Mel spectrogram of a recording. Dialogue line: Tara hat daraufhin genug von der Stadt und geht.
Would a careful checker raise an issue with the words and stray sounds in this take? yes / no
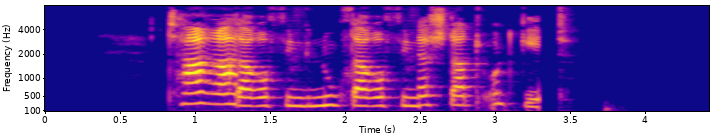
yes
